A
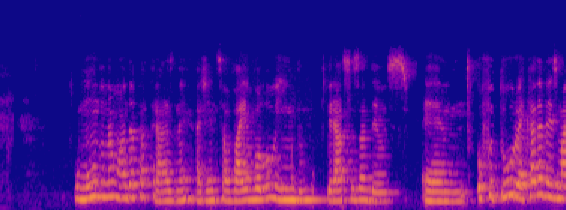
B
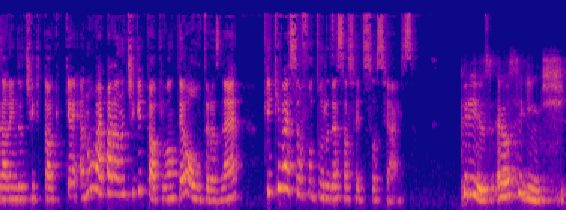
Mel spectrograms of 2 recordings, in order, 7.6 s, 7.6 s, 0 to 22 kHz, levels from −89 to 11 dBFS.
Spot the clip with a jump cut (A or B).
A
